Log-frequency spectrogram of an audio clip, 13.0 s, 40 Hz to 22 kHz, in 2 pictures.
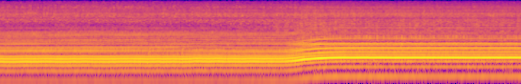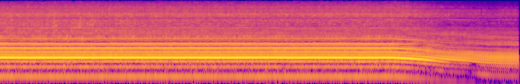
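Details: Saito FA-91S model four-stroke glow engine on test stand, not run in years, cool 60°F day, with a replacement plug that looks dim: steady high buzz then drops to idle; peak RPM seems lower and idle slightly different, plug suspected.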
